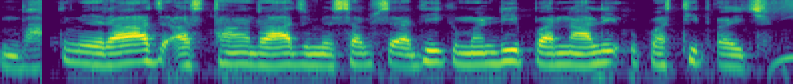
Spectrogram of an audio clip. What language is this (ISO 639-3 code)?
mai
